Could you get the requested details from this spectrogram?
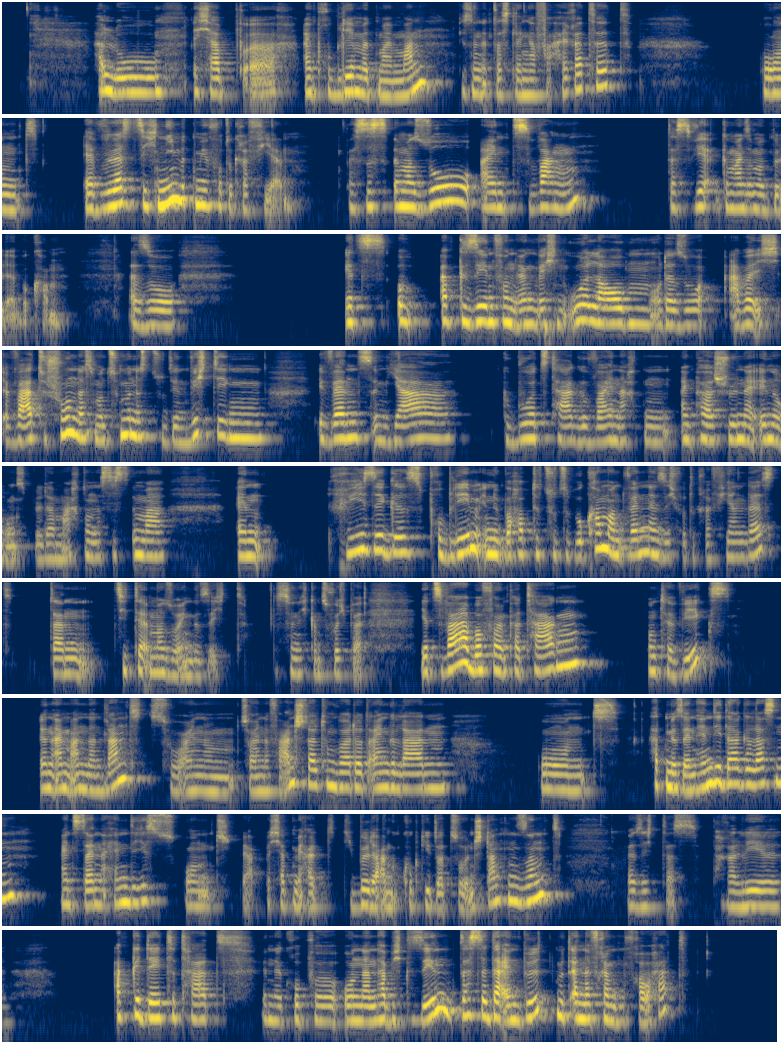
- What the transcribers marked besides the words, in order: stressed: "so"; tapping; other background noise
- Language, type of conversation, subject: German, advice, Wie können wir wiederkehrende Streits über Kleinigkeiten endlich lösen?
